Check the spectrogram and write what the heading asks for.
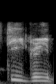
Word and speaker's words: Tiger: It's Tigre, but it's spelled Tiger.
